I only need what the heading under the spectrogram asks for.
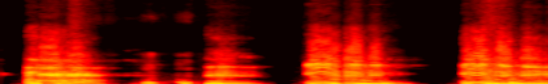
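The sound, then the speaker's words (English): A voice coming from an Alexa smart speaker clears its throat repeatedly, in several rough, guttural bursts separated by short silences, standing alone at moderate volume. “if you miss the first few times that Alexa requests the lunch meat, the Alexa will clear its throat repeatedly.”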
